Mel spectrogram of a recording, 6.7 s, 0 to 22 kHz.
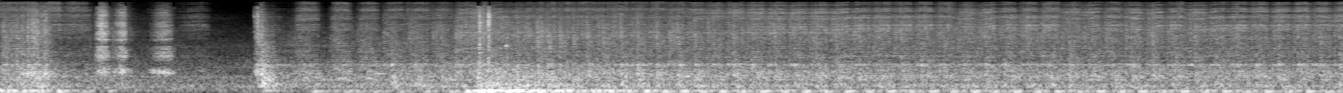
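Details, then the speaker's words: Circa 1967–68 VW Empi IMP dune buggy, air-cooled, revived from a barn: after a few cranking bursts it catches near the two-second mark and settles into a steady, even low putter; healthy running. "Wow, that thing runs good. Sounds good."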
